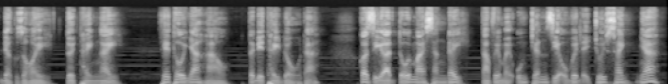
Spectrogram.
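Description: A sly, grumpy old exorcist from a spoken ghost story, done by a man. His voice sits low and swings widely as he grumbles, scolds and curses under his breath. The read is dry and close, with faint music underneath. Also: animated, a little fast, no room sound. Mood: gruff grumbling. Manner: gruff, scolding, mutters curses.

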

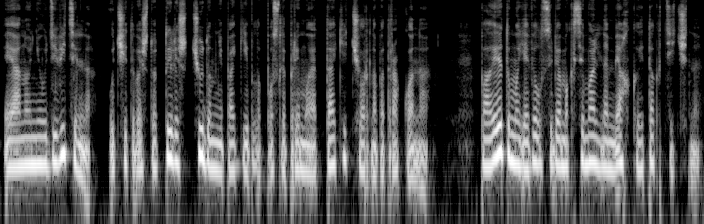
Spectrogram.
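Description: A woman voicing a teasing, self-assured young male lord and teacher, speaking in an unhurried, mocking way. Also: sits low, vocal fry, dark tone, husky, no room sound, clean studio sound, full character voice.

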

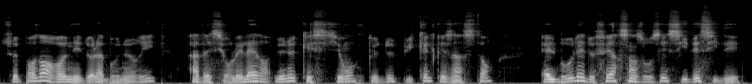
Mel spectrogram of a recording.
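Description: A man narrating a classic novel as an audiobook, measured and even. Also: mid-range voice, no echo.

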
